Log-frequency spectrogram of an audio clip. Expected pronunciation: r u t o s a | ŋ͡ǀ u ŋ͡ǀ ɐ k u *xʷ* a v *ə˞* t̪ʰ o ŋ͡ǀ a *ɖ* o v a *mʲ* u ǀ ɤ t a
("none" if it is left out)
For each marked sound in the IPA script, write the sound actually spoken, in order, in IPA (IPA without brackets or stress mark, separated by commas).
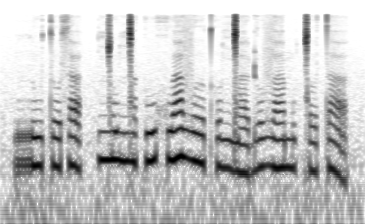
xʷ, ɤ, ɖ, m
